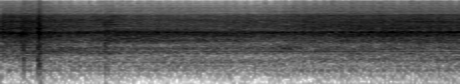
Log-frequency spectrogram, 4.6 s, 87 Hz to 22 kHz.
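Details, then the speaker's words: 1997 Nissan Almera/Pulsar N15, GA14DE, about 162k km, after a little cleaning: steady, even idle, now running on all four cylinders; coolant leak still present. "Now it's running back on 4 cylinders with a water leak here, which I hope I will fix now."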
